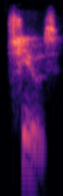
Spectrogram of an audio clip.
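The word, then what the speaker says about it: Xeoz: zos except here's a little fun fact about Zia I was I threw this idea with James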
